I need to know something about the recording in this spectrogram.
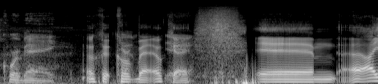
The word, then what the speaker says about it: Corbet: People can pronounce it however they prefer, but it is pronounced Corbet.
